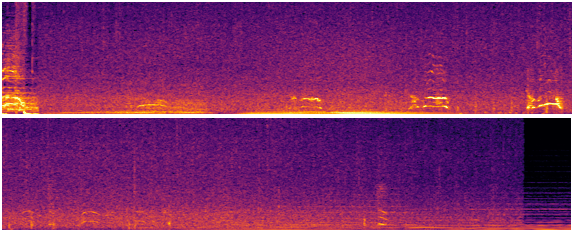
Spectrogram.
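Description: Steady rain falling on pavement, with a woman's distant shouts of "Honey!" a few times, the loudest about two-thirds of the way through the first half. Soft, sad, sustained music comes in under the rain in the second half.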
